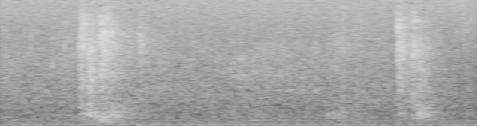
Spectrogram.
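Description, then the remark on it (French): A car door opens with a brief clunk as a man gets out of a car stopped in front of an apartment building, then about two seconds later thumps shut, against a faint steady background hum, with no one speaking. “Il sort de voiture.”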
